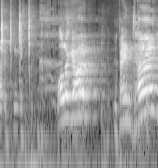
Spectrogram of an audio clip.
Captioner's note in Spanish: clic clic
